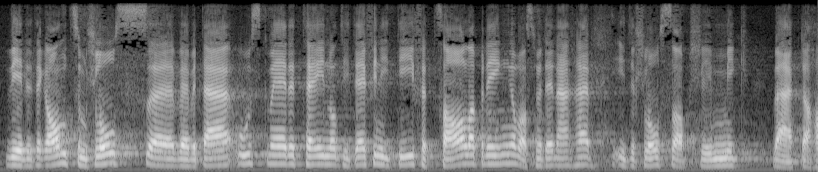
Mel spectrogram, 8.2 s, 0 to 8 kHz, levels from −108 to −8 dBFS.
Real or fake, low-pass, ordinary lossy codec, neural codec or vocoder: real; 7.2 kHz; none; none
